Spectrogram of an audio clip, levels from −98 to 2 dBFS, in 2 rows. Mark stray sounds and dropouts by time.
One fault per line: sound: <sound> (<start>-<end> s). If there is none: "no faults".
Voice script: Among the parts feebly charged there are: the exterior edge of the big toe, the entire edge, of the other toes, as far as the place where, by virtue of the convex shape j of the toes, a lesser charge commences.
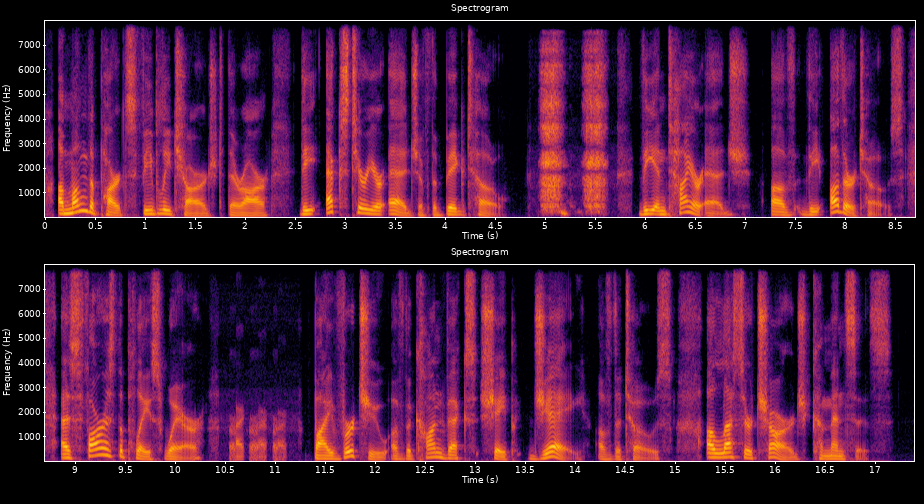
sound: sniff (4.9-5.7 s)
sound: laugh (10.5-11.1 s)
